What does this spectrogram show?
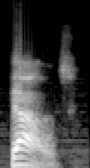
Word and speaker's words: doubt: Doubt. B is silent.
